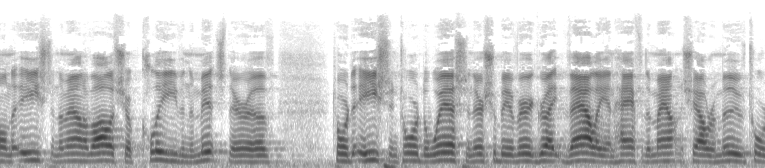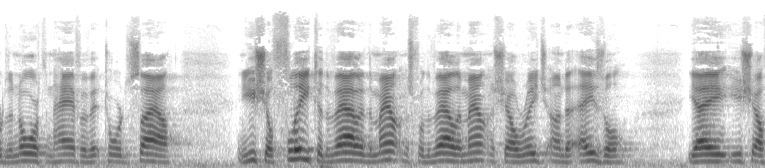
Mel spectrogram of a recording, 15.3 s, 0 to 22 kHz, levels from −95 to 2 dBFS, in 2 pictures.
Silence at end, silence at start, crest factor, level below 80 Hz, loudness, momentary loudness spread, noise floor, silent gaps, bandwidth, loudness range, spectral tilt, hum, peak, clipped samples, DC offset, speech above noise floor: 0 s; 0 s; 20 dB; -56 dBFS; -30 LUFS; 10 LU; -57 dBFS; none; 15.5 kHz; 3 LU; -4.5 dB/octave; none; -10 dBFS; under 0.1%; under 0.1%; 26 dB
